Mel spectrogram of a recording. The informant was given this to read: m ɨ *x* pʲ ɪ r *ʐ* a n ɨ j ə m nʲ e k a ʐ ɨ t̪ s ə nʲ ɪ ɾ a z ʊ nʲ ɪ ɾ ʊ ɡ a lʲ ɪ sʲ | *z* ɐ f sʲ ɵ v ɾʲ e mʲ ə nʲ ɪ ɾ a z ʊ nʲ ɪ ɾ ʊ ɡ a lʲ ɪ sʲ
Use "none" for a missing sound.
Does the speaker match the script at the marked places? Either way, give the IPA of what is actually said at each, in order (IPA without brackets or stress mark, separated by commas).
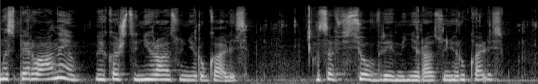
s, v, z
